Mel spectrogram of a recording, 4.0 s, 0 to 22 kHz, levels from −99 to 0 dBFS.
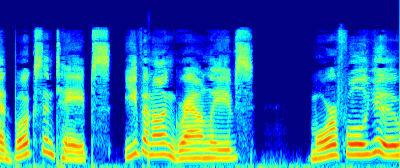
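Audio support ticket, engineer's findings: Gap between stream segments at 1.49 s: roughly 10 ms hard-edged silent hole in the speech. Probable component: segment packager or player timeline. Mechanism: timestamps of adjacent 1.0 s segments don't abut, so the player fills the gap with silence. No audio content lost.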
